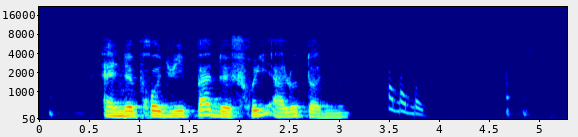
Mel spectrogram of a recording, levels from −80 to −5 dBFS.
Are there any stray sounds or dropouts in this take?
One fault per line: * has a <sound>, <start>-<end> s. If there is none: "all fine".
* has a chirp, 3.5-3.9 s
